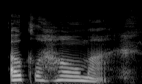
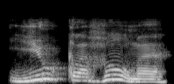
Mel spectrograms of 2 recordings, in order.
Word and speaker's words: Oklahoma: Oklahoma. Okay, it could. If it were stressed on the first syllable, it would be Oklahoma. Now, it happens to be stressed on Oklahoma.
